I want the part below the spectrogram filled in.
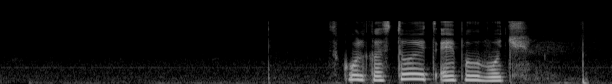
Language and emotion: Russian, neutral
